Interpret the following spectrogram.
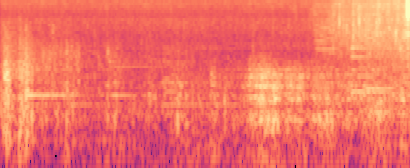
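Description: Outdoor ambience: a steady low rumble with a rain-like hiss that grows louder and brighter about three seconds in.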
